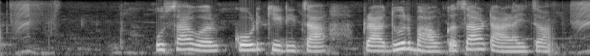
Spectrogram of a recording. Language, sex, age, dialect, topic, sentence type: Marathi, female, 18-24, Standard Marathi, agriculture, question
